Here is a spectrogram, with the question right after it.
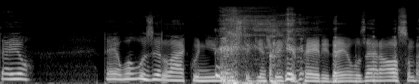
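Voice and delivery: acted cartoonish voice. Retelling how he once asked a question, in a Family Guy character voice. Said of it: "You sound like a Family Guy character".

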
